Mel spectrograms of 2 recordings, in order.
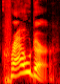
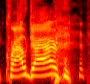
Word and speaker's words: Crowder: I'm going to pronounce his name like this, by the way. Crowder. Crowder. He is not from Boston.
